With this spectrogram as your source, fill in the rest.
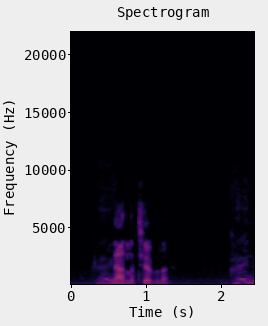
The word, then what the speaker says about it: Crane: Crane rhymes with train.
